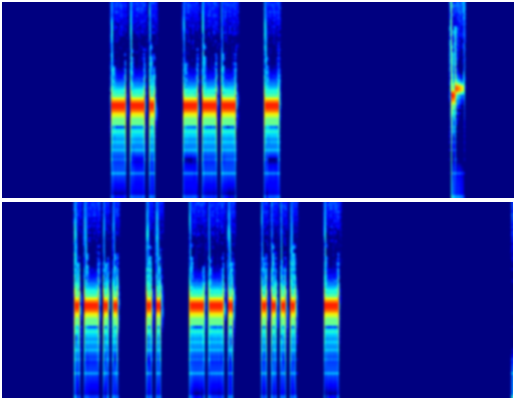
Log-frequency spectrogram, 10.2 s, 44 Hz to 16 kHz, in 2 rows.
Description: Morse code, heard as a keyed tone, about 25 wpm, spaced as for 18 wpm, 700 Hz. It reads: GOT LIGHT
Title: 2x Character Spacing - Top 300 Words - 25wpm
